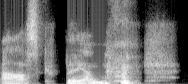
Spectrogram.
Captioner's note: laughs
